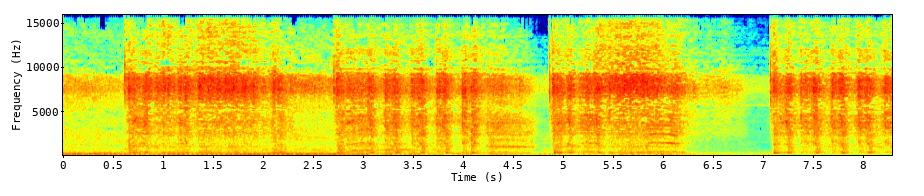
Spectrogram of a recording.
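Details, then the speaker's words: Fuel-injected motorcycle after fuel pump service, stalling without throttle: single fires and buzzes unevenly, sagging and dropping out, won't hold idle; throttle body found black with heavy deposits, one cause of the instability. "Dan begini setelah saya semprot keadaannya hitam, keratannya ataupun kotorannya sudah banyak. Jadi ini salah satu juga penyebab motor ini tidak stabil."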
